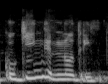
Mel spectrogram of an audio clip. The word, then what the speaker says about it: Cooking Nutri: Se llama Cooking Nutri, que es cooking de cocinar, como se escribe COOKING y Nutri de nutricionista.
